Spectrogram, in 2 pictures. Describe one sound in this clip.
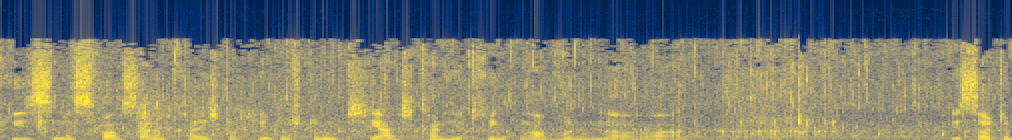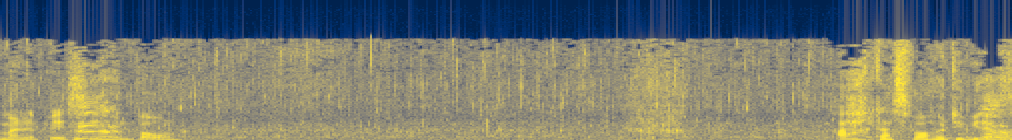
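Rain patters onto shallow water.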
